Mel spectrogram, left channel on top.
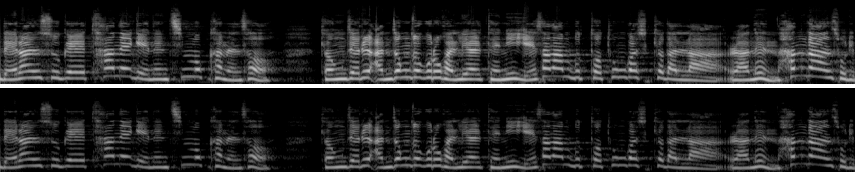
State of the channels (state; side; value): quieter; right; 9.7 dB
